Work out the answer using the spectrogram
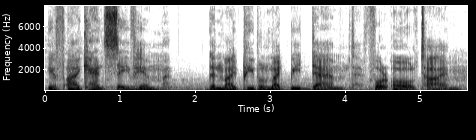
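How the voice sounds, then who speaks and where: An actor voicing a noble, earnest young orc war chief in a video game, with a deep gravelly voice and commanding manner. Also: male voice, slow pace, a little hiss or hum, full character voice. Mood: somber.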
